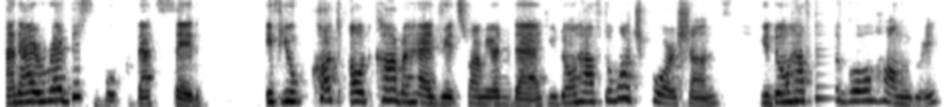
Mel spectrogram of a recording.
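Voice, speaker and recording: A woman's voice: on the high side, animated, a little slow, dry recording, muffled recording. A woman in her fifties with a Jamaican accent, telling her personal story conversationally as an interview guest. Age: 50s. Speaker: interview guest, keto coach.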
